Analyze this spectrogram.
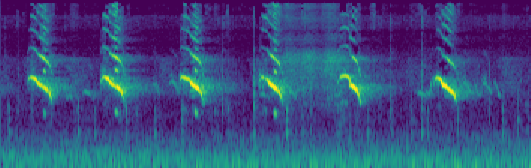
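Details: Chicks chirping: six loud, piercing, down-slurred peeps spaced about half a second apart, each sliding from high to slightly lower pitch, over a faint low hum.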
